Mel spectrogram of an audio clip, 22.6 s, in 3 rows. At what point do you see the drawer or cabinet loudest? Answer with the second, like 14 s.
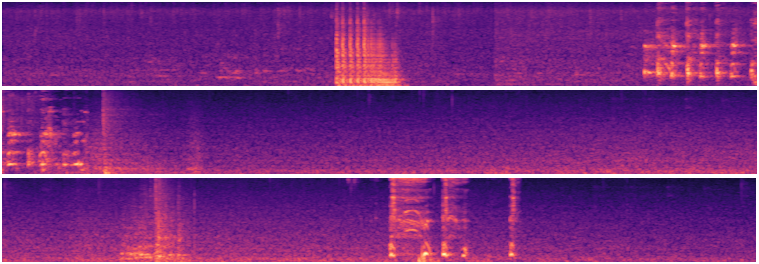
4 s.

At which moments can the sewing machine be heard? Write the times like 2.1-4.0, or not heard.
not heard.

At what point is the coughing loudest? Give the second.
19 s.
